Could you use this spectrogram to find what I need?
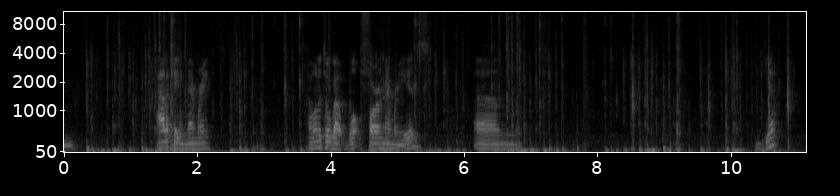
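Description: Keys clatter on a keyboard.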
